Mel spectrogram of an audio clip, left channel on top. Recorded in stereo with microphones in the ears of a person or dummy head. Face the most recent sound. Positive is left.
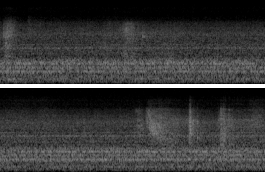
No sound to turn to.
